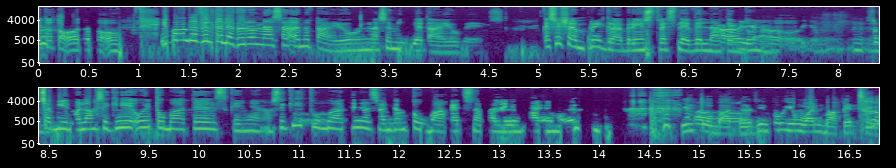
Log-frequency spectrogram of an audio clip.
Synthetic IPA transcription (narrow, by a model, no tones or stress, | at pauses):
t̪ot̪oʔot̪ot̪oʔoʔɪbɐŋlɛvɛlt̪ɐlɐɡanonnːaːsɐʔɐno̞t̪aːjo̞naːsɐmiːd̪jɐt̪aːjo̞bɛskɐsɛʃɛmpɾɛɡɾaːbɛjʊŋst̪ɾɛslɛvɛlnaːt̪ɪndʊnːʔjʊsosɐbiːhɪnmolɐŋsɪɡɪʔojt̪ubaːt̪ɛlsɡ̥ɐɲanʔosɪɡɪt̪ubaːt̪ɛlshɐŋɡaŋt̪ubaːkɛt̪snɐpɐlɐjʊŋt̪aːjɐmoɐnɐ | jʊŋt̪ubaːt̪ɛlsjʊŋt̪ujʊŋwanbaːkɛt̪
